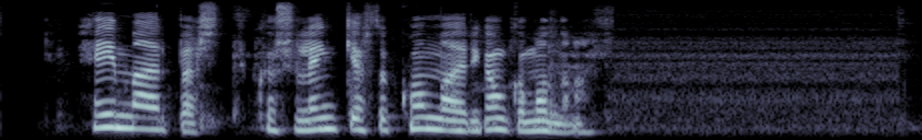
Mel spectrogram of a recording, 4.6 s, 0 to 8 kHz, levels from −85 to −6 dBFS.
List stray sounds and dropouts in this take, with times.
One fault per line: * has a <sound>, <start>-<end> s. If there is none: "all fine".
all fine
